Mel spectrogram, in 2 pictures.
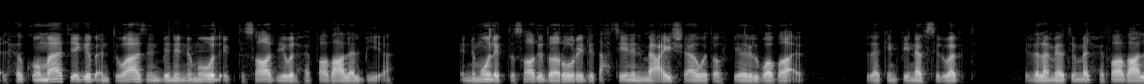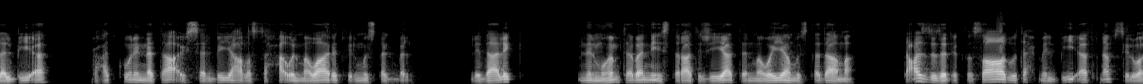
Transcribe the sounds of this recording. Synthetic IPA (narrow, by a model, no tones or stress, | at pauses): ʔɪlħʊkuːmaːt̪jaɡɪbʔant̪awaːzɪnbeːnɪnːʊmuwːɪlʔɪ̰qt̪ɨsˤɑːd̪ˤiwɪlħɪfɑːðˤʕalalbiːʔa̰ | ʔɪnːʊmuwːɪlɪq̚t̪ɨsˤɑːd̪id̪ˤɑɾuːɾilɪt̪aħsiːnɪlma̰ʕḭːʃawɪt̪awfiːɾɪlwɑðˤɑ̰ːʔɪ̰f | laːkɪnfinafsɪlwaɡt̪ | ʔɪðalamjat̪ɪmːɪlħɪfɑːðˤʕalalbiːʔa | ɾˤɑ̰ːħt̪ḁkuːnɪnːat̪a̰ːʔɪ̰d͡ʒsalbɪjːaʕa̰lɑsˤːɨħːɑ̰wʔɪ̰lmawaːɾɪd̪filmʊst̪aq̚ba̰lː | ɪðaːlɪk | mɪnɪlmʊhɪmːt̪abanːiʔɪst̪ɾˤaːt̪iːd͡ʒɪjːaːt̪ːanmawɪjːamʊst̪ad̪aːma | t̪a̰ʕa̰zːʊzalʔɪq̚t̪ɨsˤɑːd̪wɪt̪ɪħmɪlbiːʔafinafsɪlwaɡt̪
